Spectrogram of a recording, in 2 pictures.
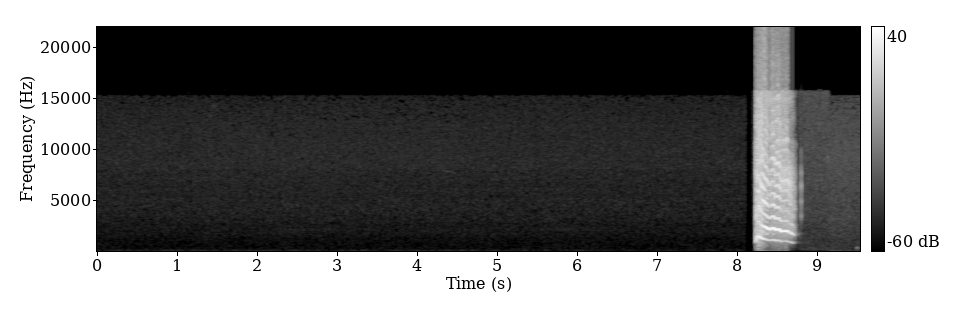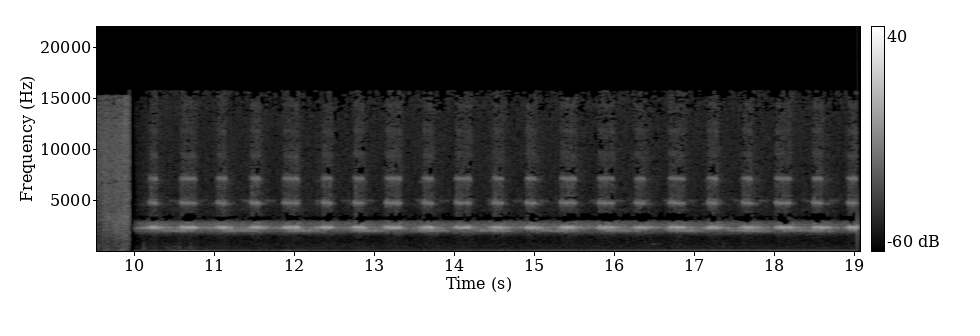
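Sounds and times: loud shriek sliding downward: 0:08.3 - 0:08.9
cricket chirping: 0:10.1 - 0:19.0.

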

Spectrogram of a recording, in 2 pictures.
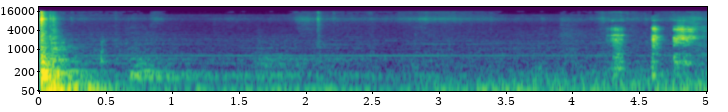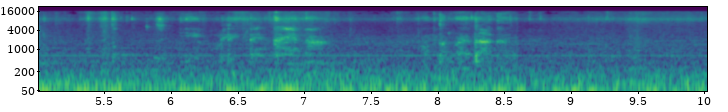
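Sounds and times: faint whispered voices: 0:05.8 - 0:08.7.

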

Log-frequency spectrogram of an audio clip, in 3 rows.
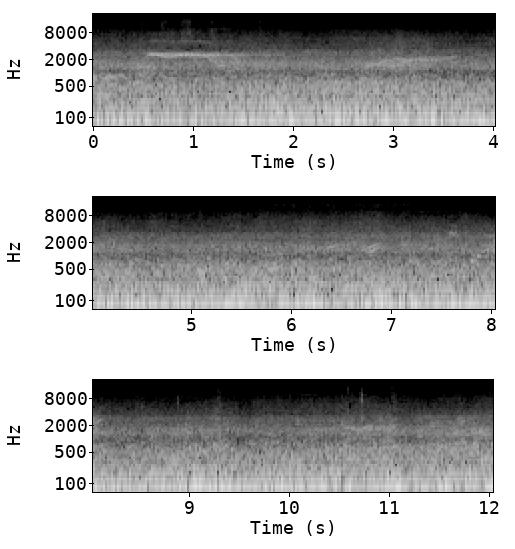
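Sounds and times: people's voices: 0:00.0 - 0:12.0
road traffic rumble: 0:00.0 - 0:12.0.

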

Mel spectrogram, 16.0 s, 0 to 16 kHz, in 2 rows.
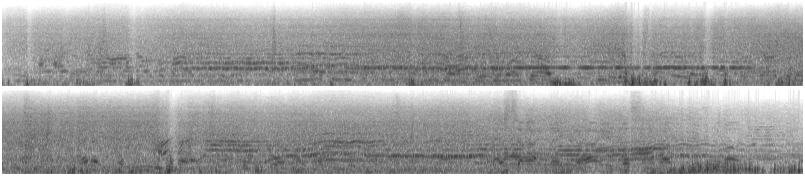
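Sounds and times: construction machinery whining: 0:00.5 - 0:16.0
men talking: 0:02.9 - 0:16.0.

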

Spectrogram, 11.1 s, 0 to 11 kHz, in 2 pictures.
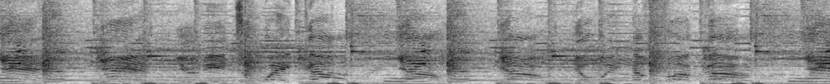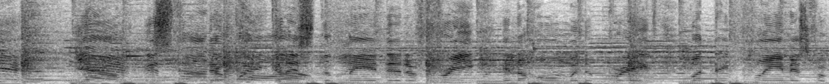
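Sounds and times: deep pulsing bass kick: 0:00.0 - 0:11.0
rapping over a beat: 0:00.0 - 0:11.0.

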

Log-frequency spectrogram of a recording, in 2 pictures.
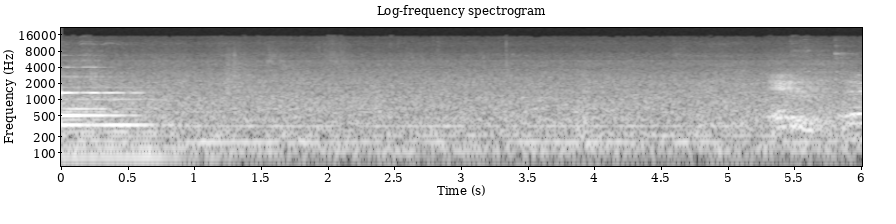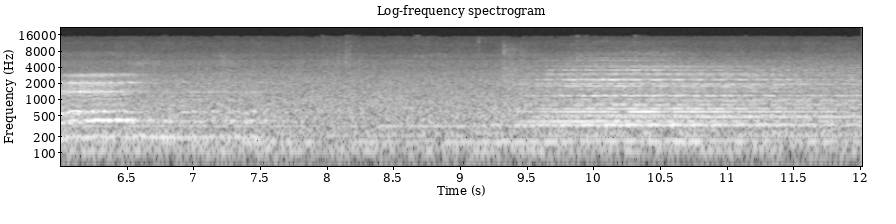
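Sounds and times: opera singer singing: 0:05.3 - 0:07.7.

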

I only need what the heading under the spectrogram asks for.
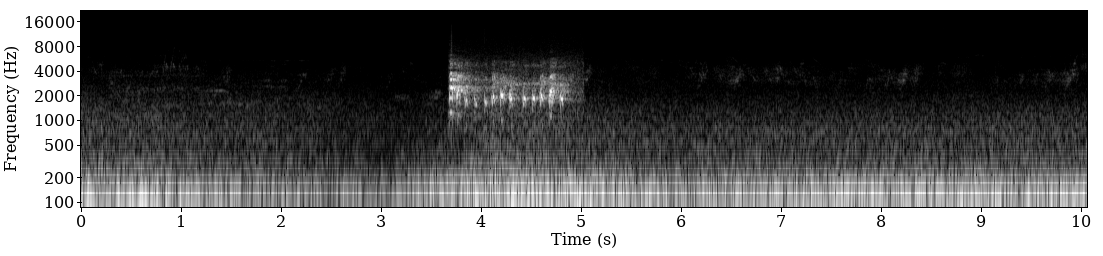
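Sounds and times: bird chirping: 0:00.1 - 0:05.1.

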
